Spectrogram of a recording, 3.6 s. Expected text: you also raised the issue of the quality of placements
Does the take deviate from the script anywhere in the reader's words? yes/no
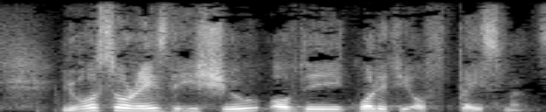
no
